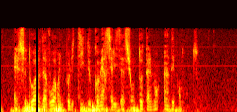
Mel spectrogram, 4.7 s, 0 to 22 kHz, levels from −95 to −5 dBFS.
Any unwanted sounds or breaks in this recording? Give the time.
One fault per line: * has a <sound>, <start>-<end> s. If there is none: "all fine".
* has a dropout, 0.7-0.8 s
